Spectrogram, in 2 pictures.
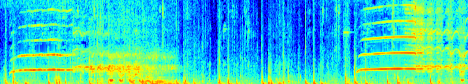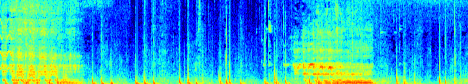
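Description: Horses give high, shaky whinnies that waver and fade, repeated three times across the recording. A fast, rhythmic drumming of hooves on hard ground runs beneath the calls throughout.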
